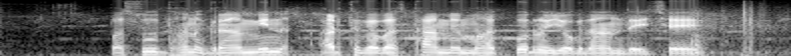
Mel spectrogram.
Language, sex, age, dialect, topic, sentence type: Maithili, male, 31-35, Eastern / Thethi, agriculture, statement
